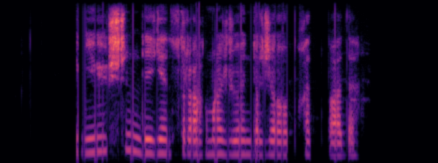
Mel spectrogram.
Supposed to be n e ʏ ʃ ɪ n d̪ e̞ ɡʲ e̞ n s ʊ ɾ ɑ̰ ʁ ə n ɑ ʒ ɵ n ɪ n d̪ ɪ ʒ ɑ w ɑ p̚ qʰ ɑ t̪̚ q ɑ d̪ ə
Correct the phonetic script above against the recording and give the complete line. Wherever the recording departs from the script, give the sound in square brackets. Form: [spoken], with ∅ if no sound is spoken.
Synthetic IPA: n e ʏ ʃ ɪ n d̪ e̞ ɡʲ e̞ n s ʊ ɾ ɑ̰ ʁ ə [m] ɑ ʒ ɵ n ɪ n d̪ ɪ ʒ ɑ w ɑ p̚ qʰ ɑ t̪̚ [p] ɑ d̪ ə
